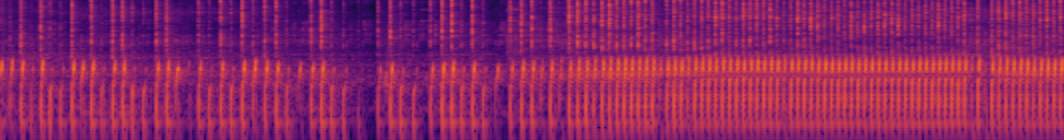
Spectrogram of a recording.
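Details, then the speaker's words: Honda Supra Fit that previously smoked badly, run without exhaust after replacing the valve stem seal and correctly reinstalling piston rings: crisp steady exhaust pops rising evenly with revs, no smoke, clean running. "teman-teman bisa saksikan tidak ada asap ya yang keluar dari lubang buang yaah jadi ini menandakan eh yang sudah teknik yang sudah kita lakukan itu sudah benar ya"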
